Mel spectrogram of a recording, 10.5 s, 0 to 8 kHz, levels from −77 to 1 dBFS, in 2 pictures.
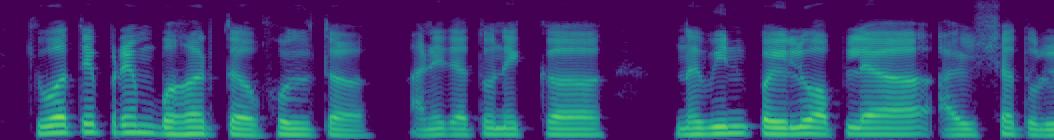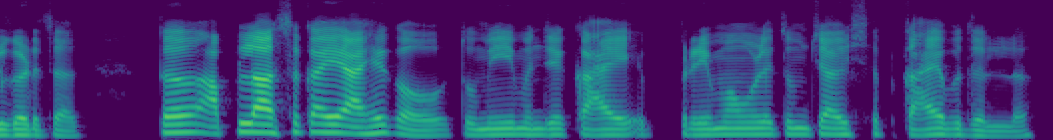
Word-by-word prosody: किंवा 160 +3 +5
ते 175 - +3
प्रेम 170 -1 0
बहरतं, 135 -2 +2
फुलतं 120 -4 -1 0.2
आणि 120 +2 -3
त्यातून 125 +1 -2
1 125 0 -5
अ, 125 -1 +2 0.4
नवीन 140 +3 +3
पैलू 140 0 +5
आपल्या 135 0 +2 0.3
आयुष्यात 120 +2 -3
उलगडतात. 115 -3 -2 0.4
तर 170 +1 +4
आपलं 175 +5 +5
असं 170 +2 +4
काही 175 -1 +4
आहे 155 0 +5
का, 150 - -5
हो? 110 0 -4
तुम्ही 125 +1 -2
म्हणजे 125 0 -3
काय, 120 +1 0 0.3
प्रेमामुळे 130 +2 -2
तुमच्या 130 0 -2
आयुष्यात 125 +1 -7
काय 120 +2 0
बदललं? 105 -5 -7
130 Hz, 165 wpm, -23 LUFS, 120-140 Hz, 0.4 s, किंवा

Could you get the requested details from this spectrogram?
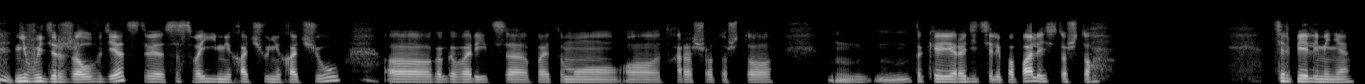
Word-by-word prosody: не 140 +2 +5
выдержал 125 -5 +3
в 130 0 -11
детстве 125 -3 +2
со 140 +4 -6
своими 125 -1 -1
"хочу- 120 +1 -2
не 120 -1 -3
хочу", 135 - -2 0.4
а, 120 -1 +3
как 120 0 -4
говорится. 120 -2 -1
Поэтому, 115 -1 -3
о, 115 -1 -2
вот - - -28
хорошо 115 0 -4
то, 115 - -13
что, 115 0 -4 0.6
м, 115 0 -9
м, 110 +4 -8
такие 130 -1 +4
родители 125 -2 -1
попались, 135 +5 +4
то - - -1
что - - -1 1.8
Терпели 140 -3 +5
меня. 120 -1 0
120 Hz, 120 wpm, -24 LUFS, 115-130 Hz, 1.8 s, не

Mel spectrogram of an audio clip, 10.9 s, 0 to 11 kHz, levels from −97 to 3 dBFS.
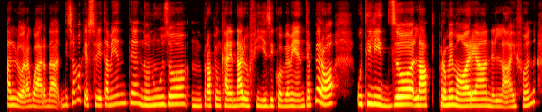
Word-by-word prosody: Allora, 175 -7 -2
guarda, 170 -1 -2
diciamo 260 - -9
che 235 -11 -5
solitamente 235 +6 -5
non 210 -4 -4
uso, 240 +2 -1
mhmm, 190 -4 -7
proprio 200 +1 -1
un 195 - -5
calendario 190 0 +2
fisico 185 0 -5
ovviamente, 180 +2 -3
però 255 -6 +3 0.5
utilizzo 230 -2 +4
l'app 210 0 +3
promemoria 195 -3 +3
nell'iPhone, 175 - -5
205 Hz, 100 wpm, -24 LUFS, 185-230 Hz, 0.5 s, utilizzo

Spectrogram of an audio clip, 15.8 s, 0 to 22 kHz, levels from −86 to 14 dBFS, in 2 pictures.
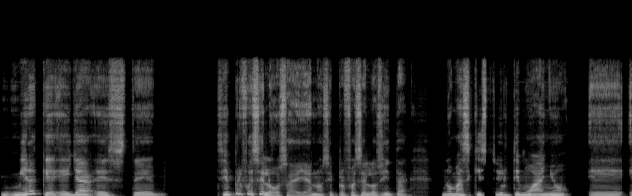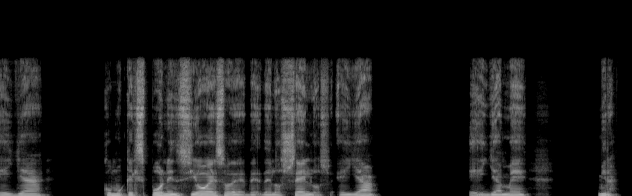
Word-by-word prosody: Mira 185 - +2
que 175 - 0
ella, 205 +3 +2
este, 135 -5 -2 0.8
siempre 220 +9 -1
fue 260 -4 0
celosa, 95 - +2
ella 90 +2 -5
no 110 0 -2
siempre 120 +4 -6
fue 135 +2 -2
celosita, 115 0 -3 0.4
nomás 155 +6 +2
que 210 - 0
este 205 +3 -2
último 185 -3 +1
año, 160 +4 0 0.2
eh, 125 -3 -5
ella 135 +2 -2 0.7
como 135 -2 -1
que 135 - 0
exponenció 130 0 +4
eso 130 +1 +4
de 105 -6 -1
de 95 +2 -7
de 110 +1 -3
los 100 -2 +2
celos. 120 -11 0
Ella 115 +3 -1 1.1
ella 100 +3 -2
me 115 -1 0 0.9
mira, - - -2
130 Hz, 120 wpm, -24 LUFS, 115-160 Hz, 1.1 s, exponenció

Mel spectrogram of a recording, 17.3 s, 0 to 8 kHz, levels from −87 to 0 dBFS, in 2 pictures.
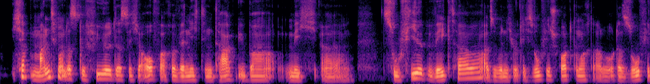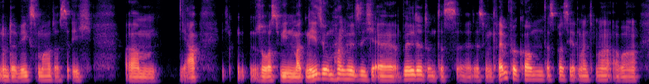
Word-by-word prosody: Ich - - -4
habe 180 - +2
manchmal 110 - +3
das 130 0 +2
Gefühl, 125 +3 +2
dass 110 -1 0
ich 105 0 -1
aufwache, 115 -3 +2
wenn 95 0 +3
ich 100 0 -1
den 95 -2 -3
Tag 100 +3 +1
über 100 +1 -2
mich, 95 -1 -3
äh, 85 0 -5 0.4
zu 100 - -1
viel 140 +8 +4
bewegt 100 -4 +1
habe. 140 +3 +2
Also, 95 -1 -1
wenn 90 0 +1
ich 90 - -7
wirklich 90 - -5
so 100 +2 +1
viel 105 +1 -4
Sport 105 0 +1
gemacht 100 0 -3
habe 100 - -3
oder 90 -1 -1
so 95 +5 +1
viel 110 - -4
unterwegs 100 +1 -1
war, 100 0 -1
dass - - -5
ich, - - -7 0.5
ähm, 85 -2 -1 0.3
ja, - - 0 0.3
ich - - -20
bin, - - -11
sowas 95 0 +2
wie 95 - +3
'n 90 - +2
Magnesiummangel 120 +6 +3
sich, 110 -1 -1
äh, 95 -1 +3
bildet 120 0 +4
und 105 - -6
dass - - -5 0.2
deswegen - - -6
Krämpfe - - +3
kommen, 110 -1 +1
das - - -5
passiert - - -3
manchmal. 105 +1 -4
Aber, 90 0 -5
100 Hz, 190 wpm, -25 LUFS, 95-115 Hz, 0.5 s, viel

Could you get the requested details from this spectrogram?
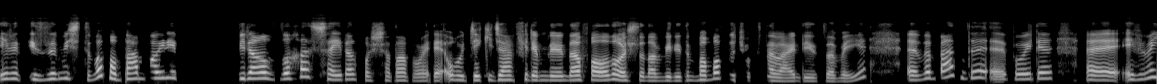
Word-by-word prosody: Evet, 260 +2 -1
izlemiştim 255 +5 +1
ama 285 - +2
ben, 260 +1 +4 0.2
böyle, 300 +1 +2 0.6
biraz 270 0 +4
daha 345 +7 +1
şeyden 235 -2 +2
hoşlanan, 185 0 -2
böyle, 170 +2 -2
o 210 -1 -2
Jackie 195 +1 -2
Chan 210 0 +3
filmlerinden 200 -2 +3
falan 205 0 +2
hoşlanan 185 -5 +1
biriydim. 180 +2 -4
Babam 215 +6 +2
da - - -3
çok - - -11 0.2
severdi 160 -2 0
izlemeyi, 150 - -5 0.4
eee, 210 0 +2
ve 285 - +1
ben 345 +6 +2 0.2
de, 305 0 0
eee, - - -1
böyle, 250 +3 -1 0.3
eee, 200 -3 +5
evime 240 +9 -1
215 Hz, 155 wpm, -22 LUFS, 190-265 Hz, 0.6 s, eee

